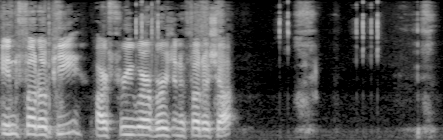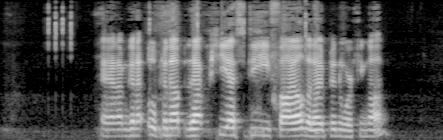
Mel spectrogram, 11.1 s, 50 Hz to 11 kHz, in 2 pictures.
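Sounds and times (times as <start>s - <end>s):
computer mouse clicks: 1.6s - 2.1s, 3.4s - 5.4s, 6.1s - 6.6s.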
